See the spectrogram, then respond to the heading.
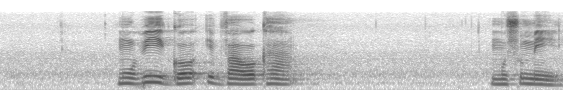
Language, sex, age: Venda, male, 25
